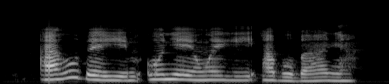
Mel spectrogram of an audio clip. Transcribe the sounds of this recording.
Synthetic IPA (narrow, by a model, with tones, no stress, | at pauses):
a˦ɦʊ˦be˨ɣɪ˨m̩˦o˦ɲe˦e˨ŋʷe˦ɣɪ˦a˦bʊ˨ba˨a˦ɲa˦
